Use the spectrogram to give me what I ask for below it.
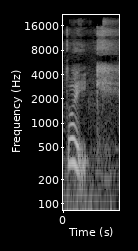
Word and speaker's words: Dawyck: saying that the name of the garden as pronounced dke I like that's why she was saying that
